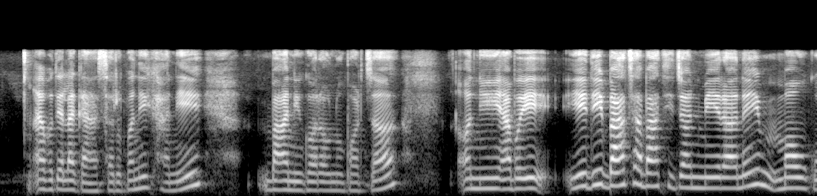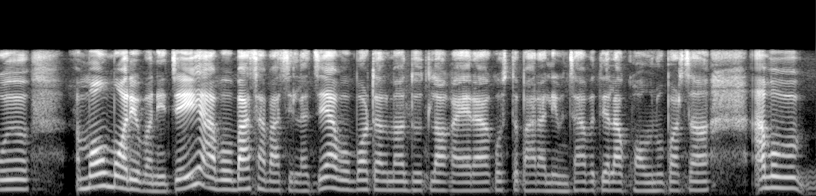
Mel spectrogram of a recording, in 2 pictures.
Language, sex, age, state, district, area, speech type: Nepali, female, 45-60, West Bengal, Kalimpong, rural, spontaneous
